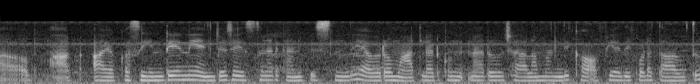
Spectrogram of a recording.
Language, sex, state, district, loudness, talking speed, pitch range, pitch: Telugu, female, Andhra Pradesh, Visakhapatnam, -21 LUFS, 135 wpm, 180-195 Hz, 185 Hz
